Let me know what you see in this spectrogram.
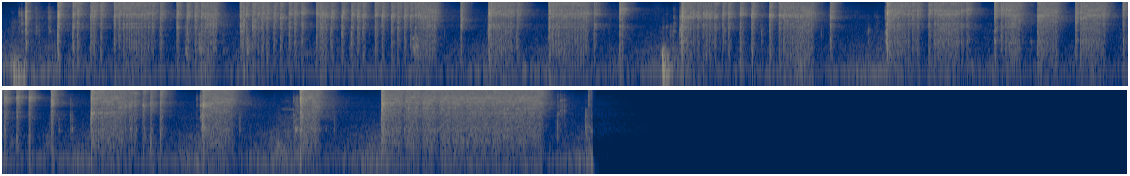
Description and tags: Partially loud clicking sound made using a toy. Recorded in a library, using a Mac's Built-in microphone.
click, toy, loud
